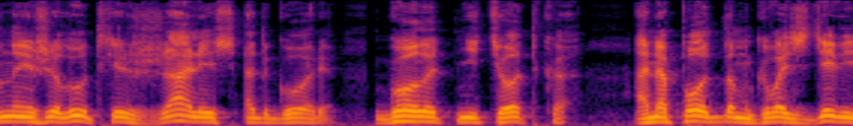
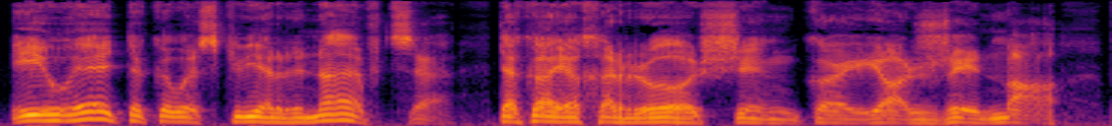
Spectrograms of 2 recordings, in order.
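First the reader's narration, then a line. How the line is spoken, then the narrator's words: Hoarse bass from another room. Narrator (Russian): послышался сиплый бас из гостиной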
